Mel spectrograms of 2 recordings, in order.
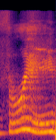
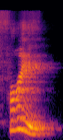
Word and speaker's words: three: an F, and then three might come across as free if you bring the bottom lip to touch the top teeth instead of the tongue. Free, right? We are free people. If I were to say that, you would assume that I'm saying we are free with an F, free people. But three is different because you got to stick the tongue out.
